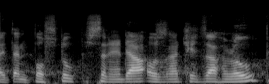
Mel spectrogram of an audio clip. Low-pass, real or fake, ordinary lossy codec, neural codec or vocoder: 10.8 kHz; fake; AAC, 48 kbps; codec, 24 kHz, 1 kbps, SNAC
